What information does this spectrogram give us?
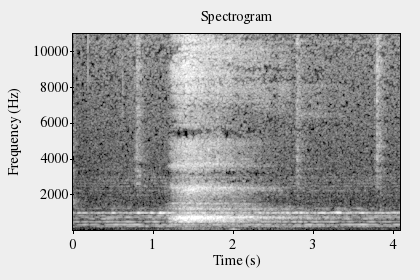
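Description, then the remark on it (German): A single deep, breathy exhale, consciously breathing out during a guided breathing exercise, swells up over a steady humming background drone, rising to a soft peak and then fading away slowly. No one speaks. “Und mit dem nächsten Ausatmen nochmal bewusst aus dir hinaus atmen.”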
